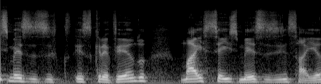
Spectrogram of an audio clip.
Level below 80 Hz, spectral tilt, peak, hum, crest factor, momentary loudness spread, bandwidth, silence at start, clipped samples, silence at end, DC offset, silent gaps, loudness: -48 dBFS; -6 dB/octave; -4 dBFS; none; 16 dB; 7 LU; 14 kHz; 0 s; under 0.1%; 0 s; under 0.1%; none; -21 LUFS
